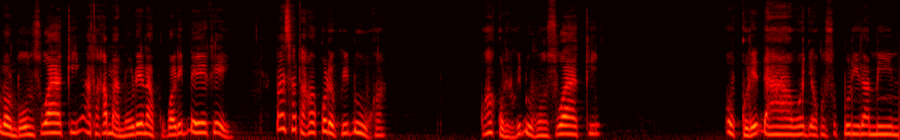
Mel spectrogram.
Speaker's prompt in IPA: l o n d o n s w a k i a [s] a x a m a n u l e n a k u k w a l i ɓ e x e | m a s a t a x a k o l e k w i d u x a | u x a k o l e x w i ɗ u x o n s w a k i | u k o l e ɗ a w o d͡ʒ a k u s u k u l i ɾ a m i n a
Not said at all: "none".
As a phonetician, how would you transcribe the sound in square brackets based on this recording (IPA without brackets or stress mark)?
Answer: t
